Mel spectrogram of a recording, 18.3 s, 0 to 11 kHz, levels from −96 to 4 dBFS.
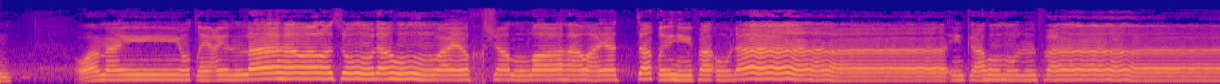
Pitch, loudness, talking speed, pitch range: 190 Hz, -24 LUFS, 35 wpm, 180-195 Hz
